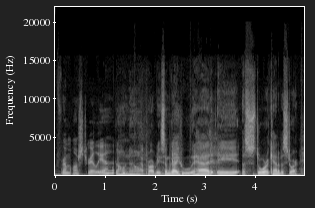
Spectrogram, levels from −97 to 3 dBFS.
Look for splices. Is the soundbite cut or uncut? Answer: cut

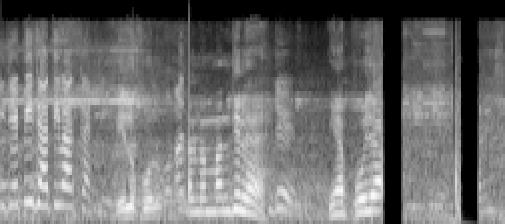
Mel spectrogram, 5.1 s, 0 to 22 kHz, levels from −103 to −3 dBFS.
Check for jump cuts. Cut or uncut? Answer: cut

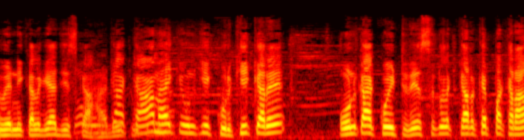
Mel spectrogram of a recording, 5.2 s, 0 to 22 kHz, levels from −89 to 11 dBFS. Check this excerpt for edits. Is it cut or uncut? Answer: cut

